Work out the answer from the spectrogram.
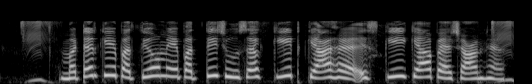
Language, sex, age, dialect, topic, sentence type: Hindi, female, 36-40, Garhwali, agriculture, question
